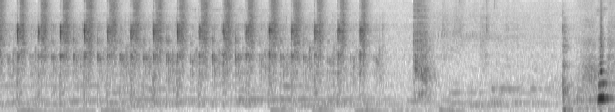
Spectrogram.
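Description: Pump-mist facial spray bottle (Mario Badescu) spritzed rapidly over and over, about five quick hissing sprays a second for roughly four seconds, over soft background music. A single thump near the end.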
